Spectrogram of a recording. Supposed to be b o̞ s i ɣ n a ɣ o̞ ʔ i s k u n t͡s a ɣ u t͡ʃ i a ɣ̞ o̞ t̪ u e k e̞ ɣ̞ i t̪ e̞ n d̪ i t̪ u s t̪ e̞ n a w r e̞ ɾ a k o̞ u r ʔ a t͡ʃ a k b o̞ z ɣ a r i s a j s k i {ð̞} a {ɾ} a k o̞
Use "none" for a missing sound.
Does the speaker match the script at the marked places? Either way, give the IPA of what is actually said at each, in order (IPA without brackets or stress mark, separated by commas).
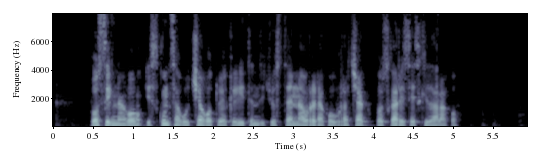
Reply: ð̞, l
